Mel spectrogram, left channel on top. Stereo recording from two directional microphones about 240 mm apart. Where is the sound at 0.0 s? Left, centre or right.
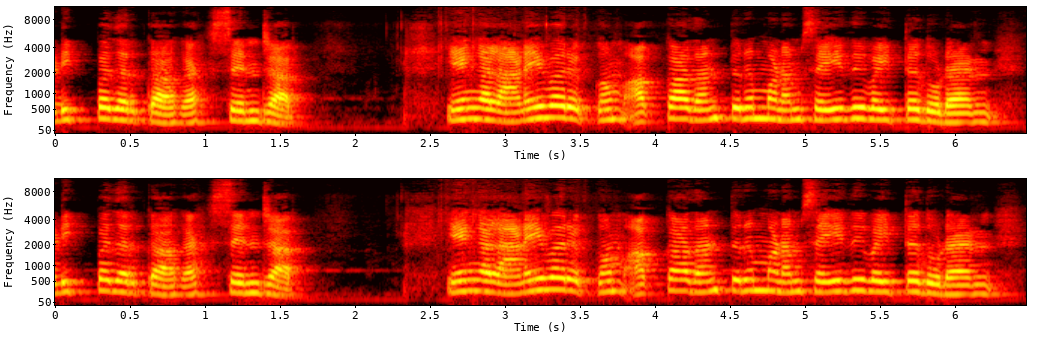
Left.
